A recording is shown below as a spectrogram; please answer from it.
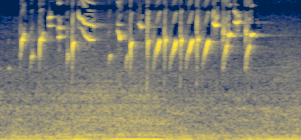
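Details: European goldfinch training song: a continuous three-second stream of sharp, twittering chirps and short trills, delivered rapidly over a low background hum.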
